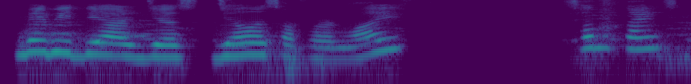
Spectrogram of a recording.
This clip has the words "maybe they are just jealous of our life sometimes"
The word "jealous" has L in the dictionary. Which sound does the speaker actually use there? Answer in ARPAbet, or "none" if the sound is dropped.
none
